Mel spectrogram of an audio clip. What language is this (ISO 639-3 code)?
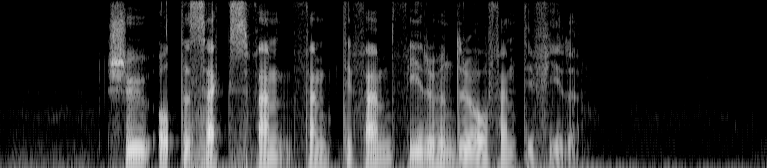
nor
